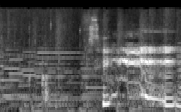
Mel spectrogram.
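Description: Background music, with a shrill, wavering horse-whinny sound effect that starts a little past halfway and falls in pitch.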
